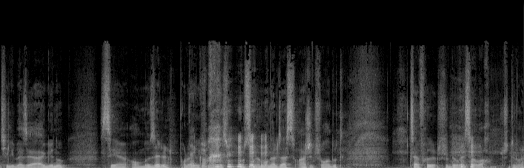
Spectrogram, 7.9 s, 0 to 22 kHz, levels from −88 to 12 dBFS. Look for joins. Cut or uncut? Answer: uncut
